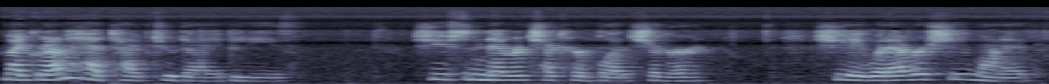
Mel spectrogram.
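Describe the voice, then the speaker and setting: A woman's voice: mid-range voice, moderate pace, over music, natural voice. A woman playing a puppet granddaughter telling a family story in a scripted film monologue. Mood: matter-of-fact. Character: puppet granddaughter recounting grandmother's fatal diabetes. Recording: dull echoey recording, faint noise.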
